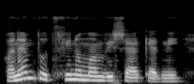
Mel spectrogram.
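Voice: mid-range voice, very animated, mellow, dry recording, pitched above the performer's own voice, close to an everyday voice. A storybook reader voicing a bored, wisecracking hare who teases everyone. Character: bored, teasing, sly hare.

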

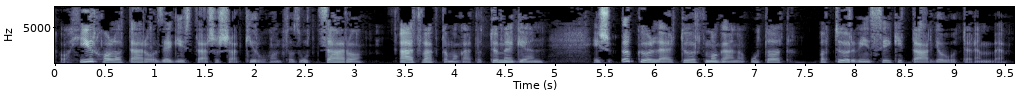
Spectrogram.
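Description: Low-voiced woman narrating an audiobook. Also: expressive, darkish tone, no room sound.

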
